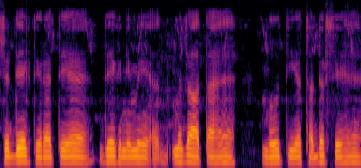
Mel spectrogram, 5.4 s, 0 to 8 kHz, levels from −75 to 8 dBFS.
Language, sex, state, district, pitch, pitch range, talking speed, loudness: Hindi, male, Rajasthan, Bikaner, 115 Hz, 110-120 Hz, 155 wpm, -17 LUFS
